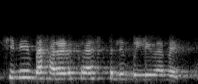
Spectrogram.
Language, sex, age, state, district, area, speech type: Odia, female, 30-45, Odisha, Sambalpur, rural, conversation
